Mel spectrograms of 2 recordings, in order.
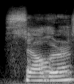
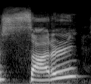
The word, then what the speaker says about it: Southern: How do you pronounce that? Southern. Southern.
